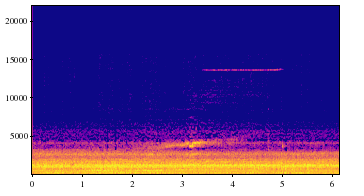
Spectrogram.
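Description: Metal lathe running steadily, a motor hum with several steady tones, while a large center drill is fed slowly into the end of a spinning brass bar.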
